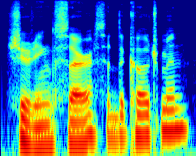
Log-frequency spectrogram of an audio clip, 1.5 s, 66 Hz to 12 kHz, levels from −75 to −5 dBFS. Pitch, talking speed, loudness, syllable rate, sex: 120 Hz, 205 wpm, -17 LUFS, 5.1 syllables/s, male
